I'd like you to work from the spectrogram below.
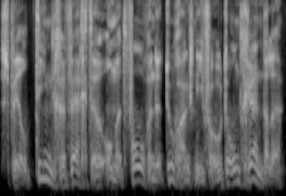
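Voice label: NL Speech Access Level Unlock, Dutch; World Of Warships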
